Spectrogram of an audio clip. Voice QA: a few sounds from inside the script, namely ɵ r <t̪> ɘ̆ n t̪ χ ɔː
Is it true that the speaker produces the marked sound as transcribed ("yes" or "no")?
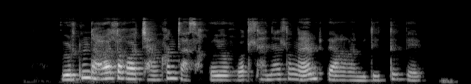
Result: yes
